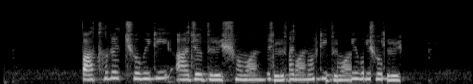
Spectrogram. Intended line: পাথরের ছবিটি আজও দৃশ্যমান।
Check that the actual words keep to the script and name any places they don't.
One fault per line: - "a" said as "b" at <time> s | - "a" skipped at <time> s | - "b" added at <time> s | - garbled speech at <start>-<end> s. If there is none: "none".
- garbled speech at 2.7-4.0 s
